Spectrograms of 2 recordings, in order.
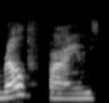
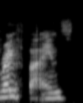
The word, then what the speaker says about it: Ralph Fiennes: And I'm looking at it and I'm like, why are they calling him Ralph Fiennes? And no, it's not Ralph Fiennes, it's Ray Fiennes, but it's Ray Fiennes. So I literally learned that I've been saying his name wrong my whole life because well, yeah.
